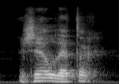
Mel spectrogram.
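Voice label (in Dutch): "zeilletter", Dutch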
